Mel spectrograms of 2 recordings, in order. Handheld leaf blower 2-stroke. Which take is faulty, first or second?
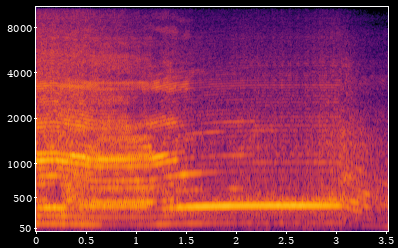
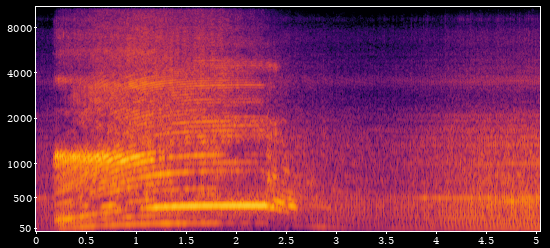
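second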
